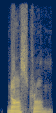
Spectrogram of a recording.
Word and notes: nostrum: American English

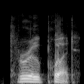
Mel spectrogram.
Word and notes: Throughput: American English

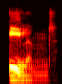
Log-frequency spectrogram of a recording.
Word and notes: eland: British English

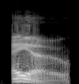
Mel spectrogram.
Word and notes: AO: British English

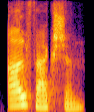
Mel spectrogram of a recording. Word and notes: olfaction: Indian

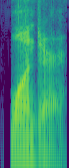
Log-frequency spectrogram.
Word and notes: wonder: American English

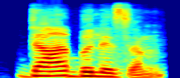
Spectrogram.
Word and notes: diabolism: Indian

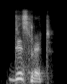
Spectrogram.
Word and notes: disrate: Indian

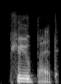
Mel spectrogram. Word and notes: pupate: American English

